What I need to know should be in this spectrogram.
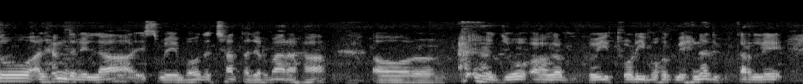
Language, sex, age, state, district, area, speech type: Urdu, male, 30-45, Delhi, South Delhi, urban, spontaneous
